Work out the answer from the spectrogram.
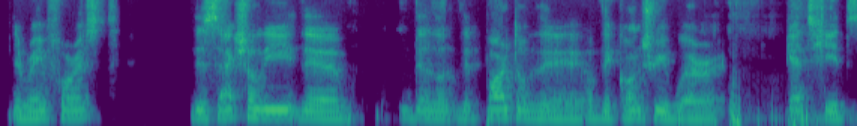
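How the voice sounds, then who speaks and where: Guy on a video call, monotone with a creaky edge, lots of uhs. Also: mid-range voice, rough recording. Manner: halting, many fillers. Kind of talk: answering questions.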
